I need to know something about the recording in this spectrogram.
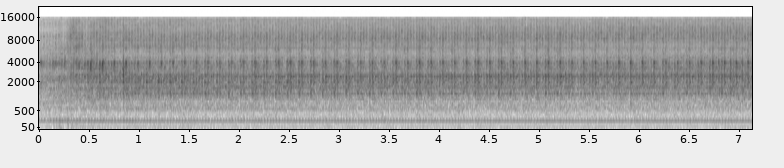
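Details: Volkswagen Polo sedan cold idle at -7.5 °C after sitting 14 hours: a fast, fairly even light ticking knock, about two per second, rides over the engine; origin of the knock is unknown.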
